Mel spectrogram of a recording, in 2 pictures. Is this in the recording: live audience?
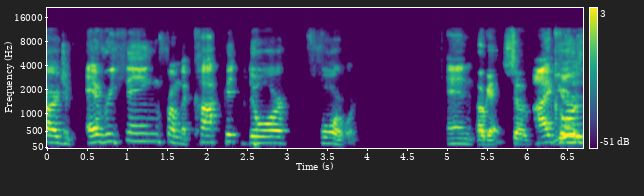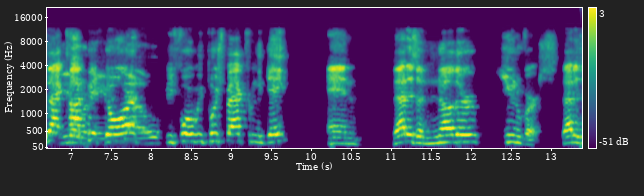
no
